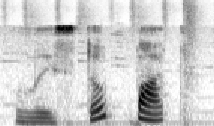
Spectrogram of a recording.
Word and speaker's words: листопад: три І ще одне слово листопад на який склад падає наголос на останній Правильно а порахуй самостійно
